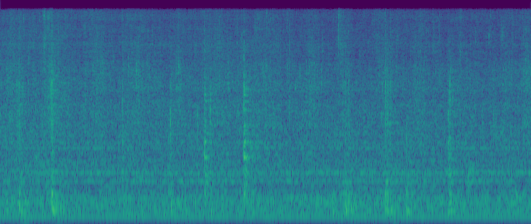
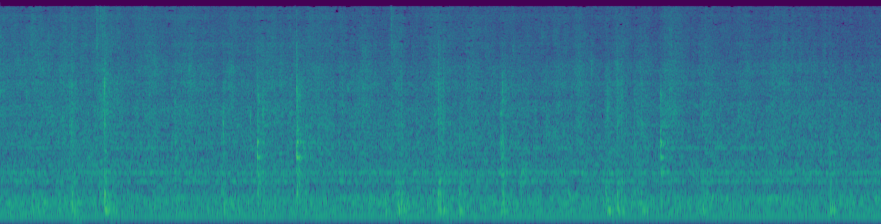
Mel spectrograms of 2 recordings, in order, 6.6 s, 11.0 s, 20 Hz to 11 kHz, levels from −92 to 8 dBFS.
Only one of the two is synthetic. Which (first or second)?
second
